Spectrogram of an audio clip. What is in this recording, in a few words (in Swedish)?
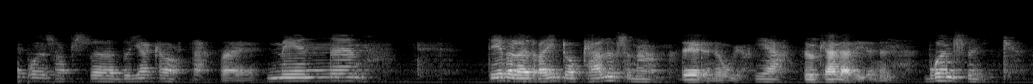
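Brösarp Skåne, dialekter; Folkminnen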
